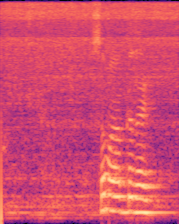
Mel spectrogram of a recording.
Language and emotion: Russian, positive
